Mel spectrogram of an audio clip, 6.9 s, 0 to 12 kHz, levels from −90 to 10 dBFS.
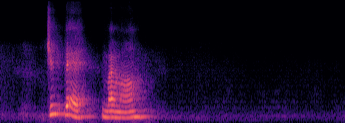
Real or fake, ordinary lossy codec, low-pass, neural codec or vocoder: fake; Opus, 16 kbps; 10.8 kHz; codec, 24 kHz, 0.5 kbps, DualCodec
